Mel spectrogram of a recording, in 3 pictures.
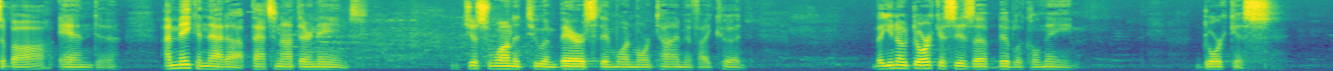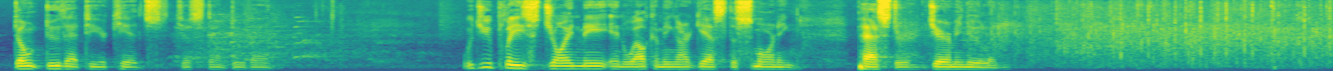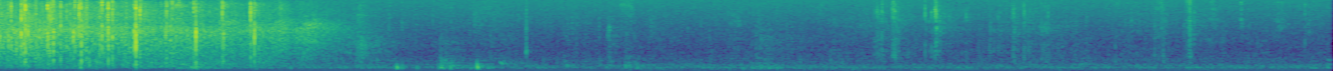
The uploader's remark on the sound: Woodland Life Church Live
